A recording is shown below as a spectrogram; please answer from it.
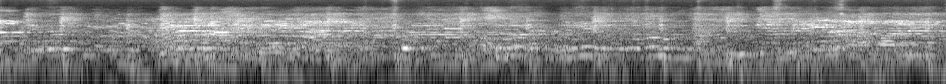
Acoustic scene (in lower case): cafe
